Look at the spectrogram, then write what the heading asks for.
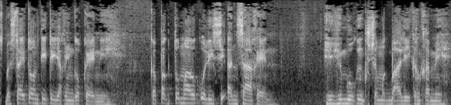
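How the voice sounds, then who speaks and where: A man's voice: mid-range voice, quick pace, a bit bright, lightly acted. An actor playing a heartbroken, earnest young man in a radio drama, speaking with emotional yearning. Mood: determined. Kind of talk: Tagalog radio drama acting.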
